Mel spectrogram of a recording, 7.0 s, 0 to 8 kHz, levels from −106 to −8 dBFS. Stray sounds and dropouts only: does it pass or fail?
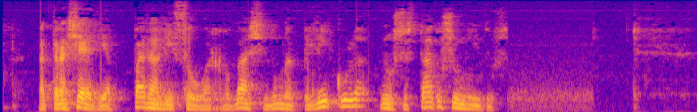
pass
